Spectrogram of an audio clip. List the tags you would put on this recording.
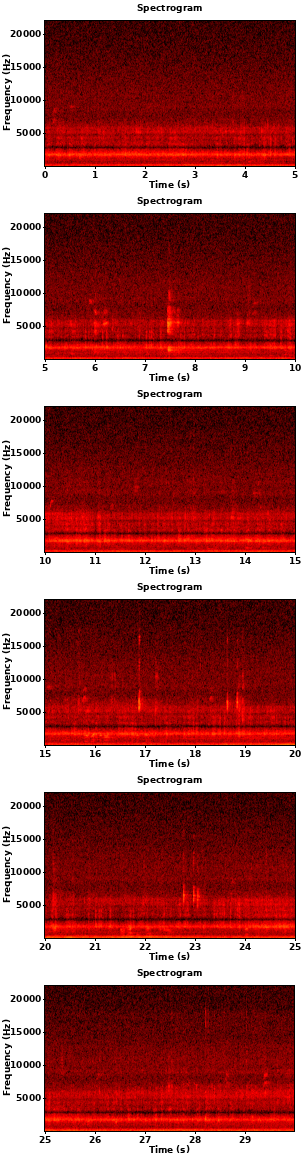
Soundscapes > Nature
weather-data
nature
field-recording
modified-soundscape
natural-soundscape
data-to-sound
sound-installation
raspberry-pi
soundscape
phenological-recording
alice-holt-forest
Dendrophone
artistic-intervention

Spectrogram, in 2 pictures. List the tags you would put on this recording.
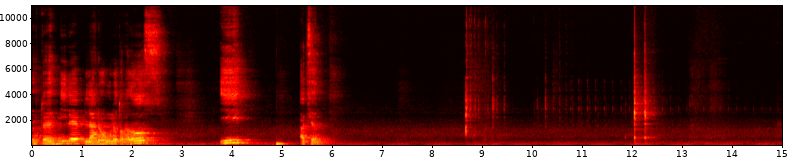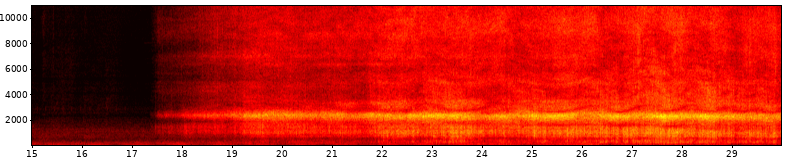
Sound effects > Objects / House appliances
Cream
Dessert
Eating
Gastronomy
Strawberries
Whipped

